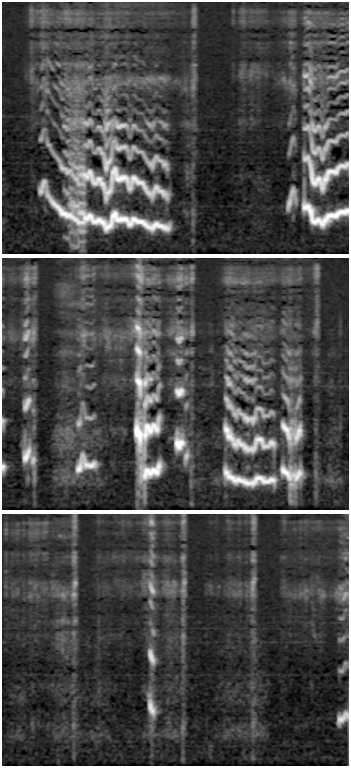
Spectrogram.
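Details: Josie the Spitz sings her moaning 'song': high, quavering whines that wobble up and down in pitch, delivered in several phrases of one to two seconds, with soft snuffles and small clicks in the quiet gaps.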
